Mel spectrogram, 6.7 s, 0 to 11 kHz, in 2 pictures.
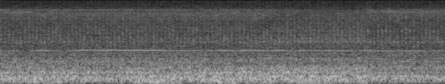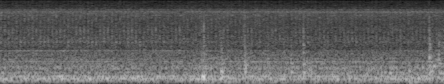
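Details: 2011 Volvo XC60 idling just after a light tune-up with new Bosch spark plugs and the coils refitted. A smooth, steady low idle with no misses or stumbles; the engine runs evenly and sounds healthy.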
